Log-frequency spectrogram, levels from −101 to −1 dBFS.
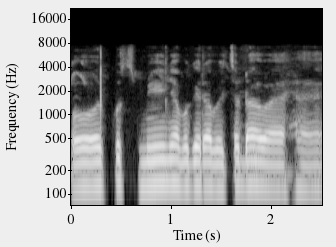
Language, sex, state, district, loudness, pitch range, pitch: Rajasthani, male, Rajasthan, Churu, -17 LUFS, 120-130 Hz, 125 Hz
